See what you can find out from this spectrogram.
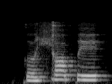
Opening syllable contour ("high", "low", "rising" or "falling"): low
